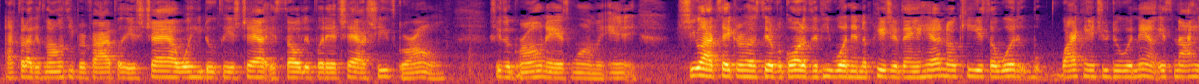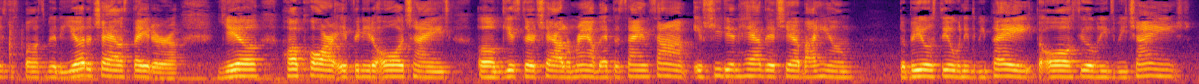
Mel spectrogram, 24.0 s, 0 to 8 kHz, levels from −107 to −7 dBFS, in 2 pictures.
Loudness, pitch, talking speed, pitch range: -19 LUFS, 175 Hz, 275 wpm, 160-185 Hz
